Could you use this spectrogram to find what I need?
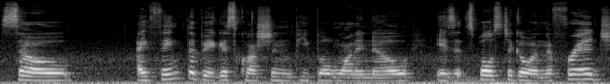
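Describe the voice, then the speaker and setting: This woman keeps a moderate pace while noticeable noise carries on behind her. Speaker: online health and fitness coach. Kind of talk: podcast tutorial. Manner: casual, chatty.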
